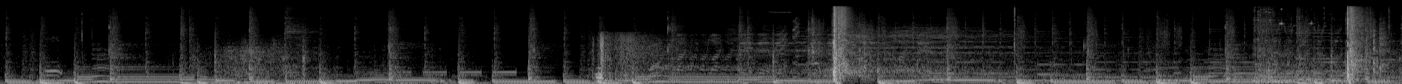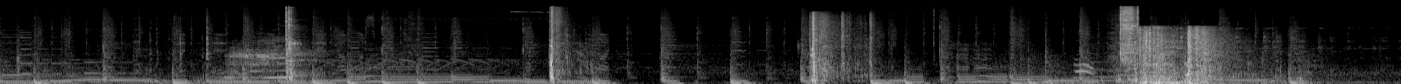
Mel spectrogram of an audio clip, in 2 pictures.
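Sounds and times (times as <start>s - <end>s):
background music: 0.0s - 27.4s
loud shotgun shots: 8.2s - 9.1s, 13.4s - 14.0s, 19.5s - 20.0s, 22.0s - 22.8s, 25.2s - 26.6s.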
